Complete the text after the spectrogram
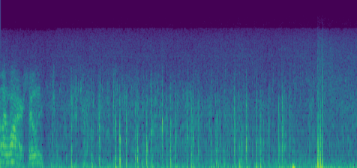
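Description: Horses' hooves clop on a dirt path.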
